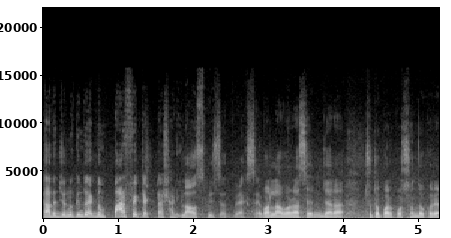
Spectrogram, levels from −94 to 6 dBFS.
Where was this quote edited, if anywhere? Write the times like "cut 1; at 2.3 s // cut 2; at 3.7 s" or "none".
cut 1; at 2.9 s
